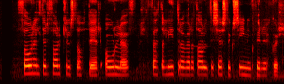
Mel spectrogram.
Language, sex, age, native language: Icelandic, female, 18-19, Icelandic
